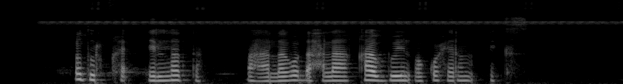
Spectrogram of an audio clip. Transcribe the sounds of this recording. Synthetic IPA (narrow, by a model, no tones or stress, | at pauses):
ʕʊðʊrkʰɐʕɪlːɐdɐwɑħɑːlɐɣʊɖɑħlaːqɑːbɔjnɔːkʰʊħɪɾɐnɛkʰɐ̥s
